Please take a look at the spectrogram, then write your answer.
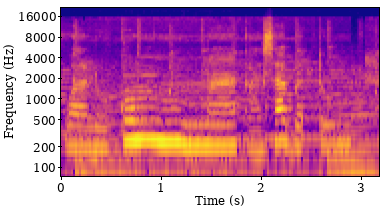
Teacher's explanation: seperti menyuarakan huruf mim rangkap atau ditasydidkan, dan bacaan ini wajib dibaca dengung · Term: idgham mimi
